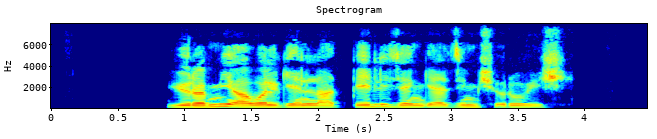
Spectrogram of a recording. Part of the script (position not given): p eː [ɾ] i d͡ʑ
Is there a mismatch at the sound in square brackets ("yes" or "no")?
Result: yes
